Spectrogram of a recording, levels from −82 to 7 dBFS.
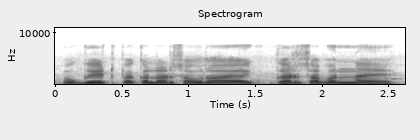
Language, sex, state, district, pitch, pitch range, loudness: Hindi, male, Uttar Pradesh, Shamli, 175 Hz, 160-190 Hz, -16 LUFS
